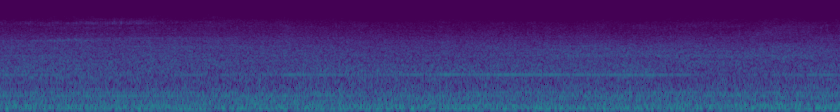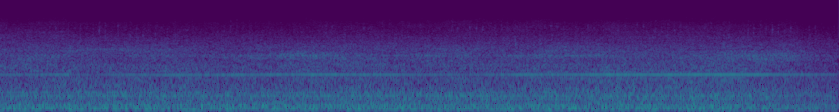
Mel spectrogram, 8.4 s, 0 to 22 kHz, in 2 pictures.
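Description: Radial engine of a P-47D Thunderbolt (Pratt & Whitney R-2800) and the V12 of a P-51 Mustang running at low taxi power together, a steady propeller-plane drone with a faint high whine over it.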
